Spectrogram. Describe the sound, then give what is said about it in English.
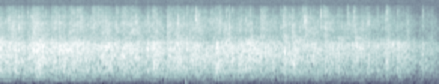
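Audience applause for a DJ at a turntablism event, a dense, steady wash of clapping that holds throughout and eases slightly toward the end. “Can y'all give it up for DJ Rock On?”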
